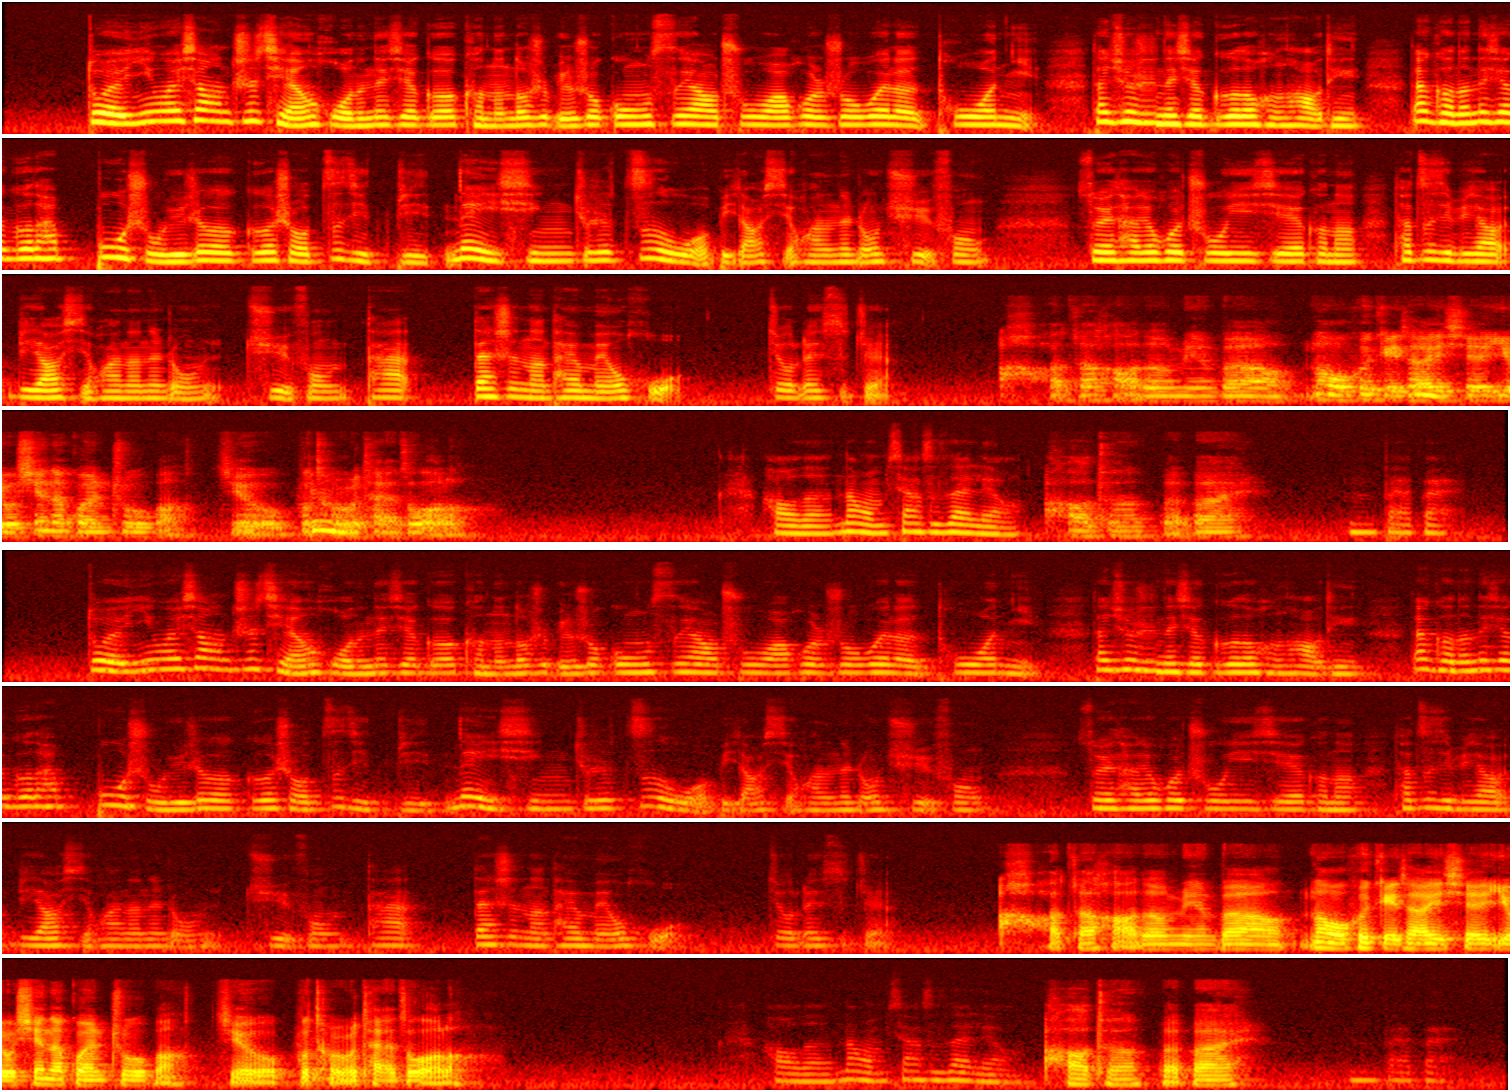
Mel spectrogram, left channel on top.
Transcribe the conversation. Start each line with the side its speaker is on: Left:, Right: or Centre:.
Left: 对，因为像之前火的那些歌，可能都是比如说公司要出啊，或者说为了托你，但确实那些歌都很好听，但可能那些歌它不属于这个歌手自己比内心就是自我比较喜欢的那种曲风，所以他就会出一些可能他自己比较比较喜欢的那种曲风，他但是呢他又没有火，就类似这样。
Right: 好的，好的，我明白了。那我会给他一些有限的关注吧，
Left: 嗯
Right: 就不投入太多了。
Left: 嗯，好的，那我们下次再聊。
Right: 好的，拜拜。
Left: 嗯，拜拜。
